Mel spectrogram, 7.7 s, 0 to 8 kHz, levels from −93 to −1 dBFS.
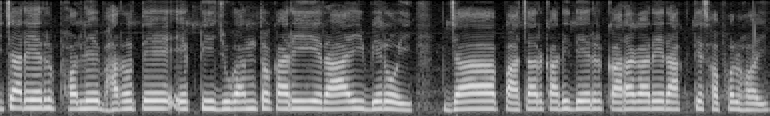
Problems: constant background noise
